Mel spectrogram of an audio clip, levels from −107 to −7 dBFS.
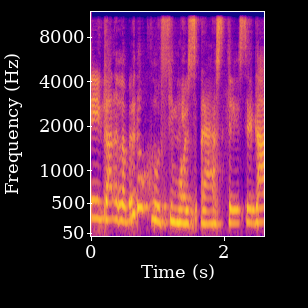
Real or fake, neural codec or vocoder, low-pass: fake; codec, 24 kHz, 1.5 kbps, HILCodec; 10.8 kHz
